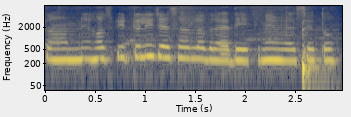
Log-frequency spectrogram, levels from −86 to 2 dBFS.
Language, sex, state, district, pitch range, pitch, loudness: Hindi, female, Uttarakhand, Tehri Garhwal, 250-285 Hz, 255 Hz, -18 LUFS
